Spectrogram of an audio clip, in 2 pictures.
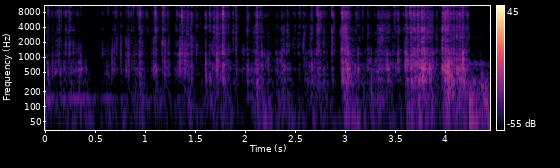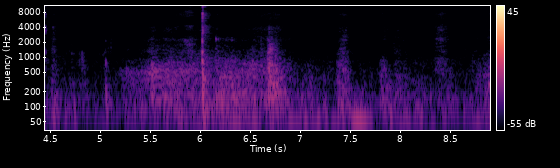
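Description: Plastic wrapper of a packaged sandwich crinkling and tearing as it is opened, a dense rustle that stops about four seconds in. After it come quieter handling sounds with a single click about six seconds in.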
